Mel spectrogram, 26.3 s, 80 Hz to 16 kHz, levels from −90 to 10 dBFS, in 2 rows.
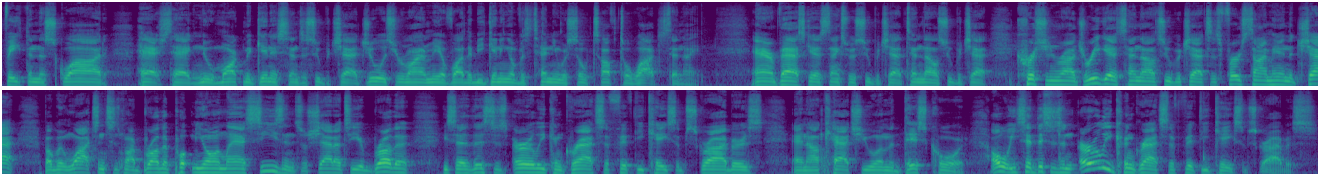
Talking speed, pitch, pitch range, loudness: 220 wpm, 115 Hz, 105-135 Hz, -30 LUFS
